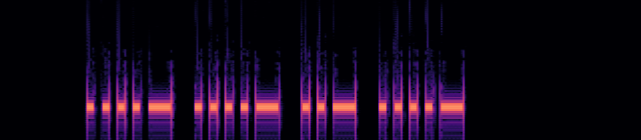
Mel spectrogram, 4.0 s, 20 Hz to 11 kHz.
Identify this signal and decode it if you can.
Morse code, heard as a keyed tone, about 25 wpm, 700 Hz. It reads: 44U4
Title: All Cut Numbers - 4-Digit 25wpm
